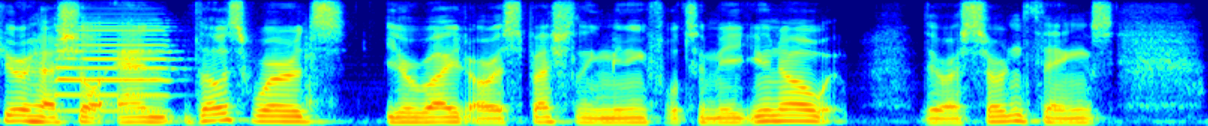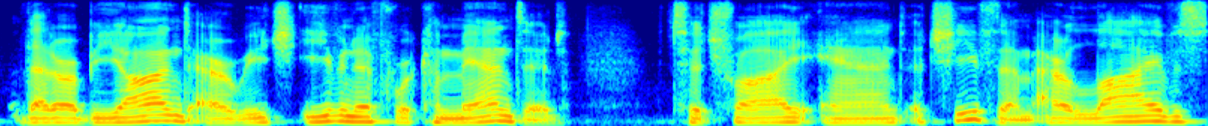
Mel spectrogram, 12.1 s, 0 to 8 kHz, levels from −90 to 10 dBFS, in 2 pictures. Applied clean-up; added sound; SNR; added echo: none; Wind instrument, woodwind instrument; 6 dB; none.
